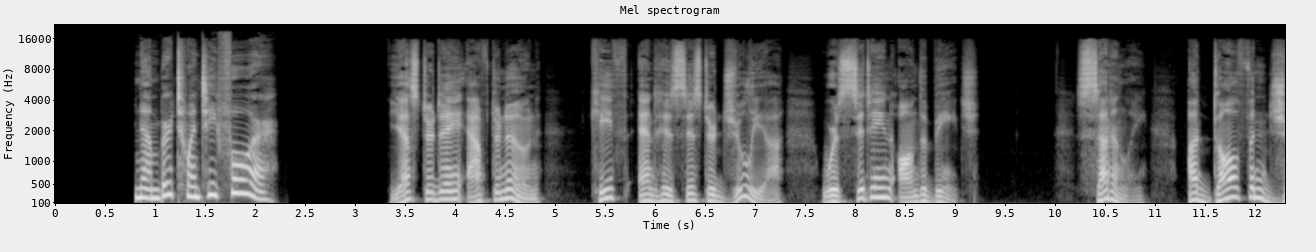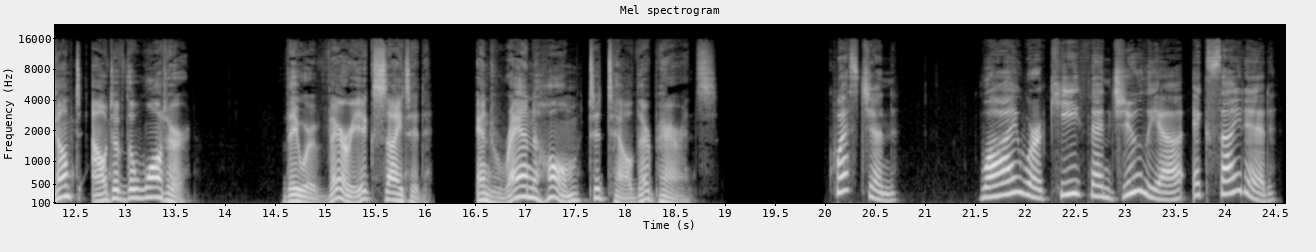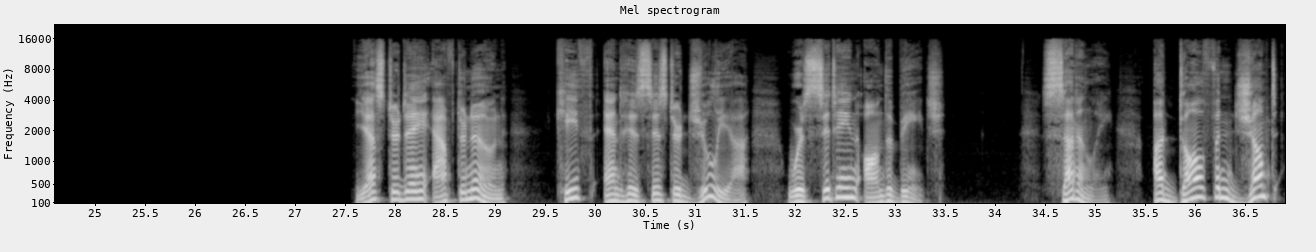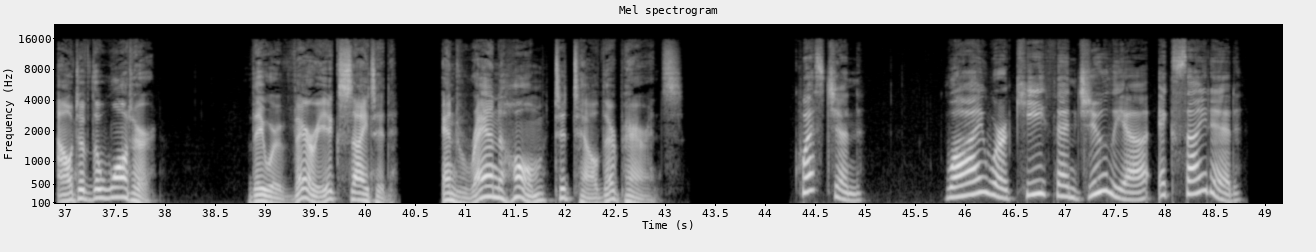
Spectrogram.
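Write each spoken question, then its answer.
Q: Why were Keith and Julia excited?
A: They saw a dolphin jump out of the water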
